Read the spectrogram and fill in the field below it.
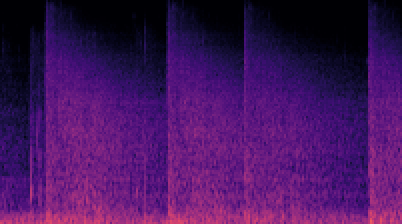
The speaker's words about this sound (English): The shotgun soon punched a series of irregular holes in the metal plating, causing the steel to splinter like rotten wood.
